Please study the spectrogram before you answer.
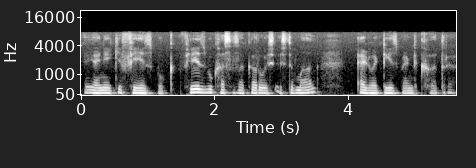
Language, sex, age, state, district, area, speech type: Kashmiri, male, 18-30, Jammu and Kashmir, Ganderbal, rural, spontaneous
